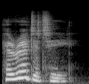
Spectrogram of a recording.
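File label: "heredity", British English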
